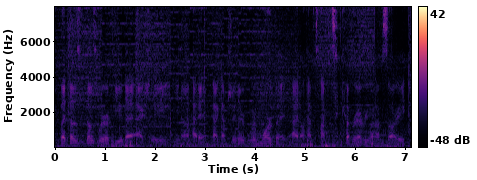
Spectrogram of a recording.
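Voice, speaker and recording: A man's voice: low-pitched, fairly even intonation, fairly quick, loud music behind the voice, low-quality recording. A young man from Houston, a recent graduate now working as an engineer, talking earnestly to camera from an outdoor rooftop. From Houston, Texas. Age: young adult. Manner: earnest, conversational, with small restarts. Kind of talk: talking to camera about his studies and career.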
